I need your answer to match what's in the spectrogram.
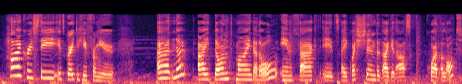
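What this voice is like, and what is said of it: Polish accent with Australian influence. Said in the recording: “where is your lovely accent from? ... I was originally born in Poland, uh, in, in Europe, and I have migrated to Australia in 95. So my accent, even though it has evolved over the years,”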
